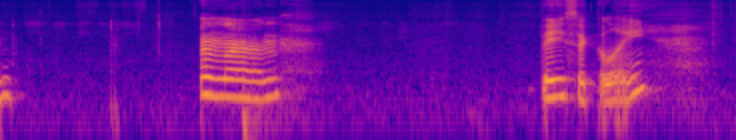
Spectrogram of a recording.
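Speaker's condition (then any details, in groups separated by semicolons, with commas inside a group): Cerebral palsy, mild; speech and motor skills affected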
